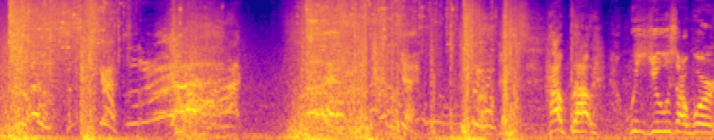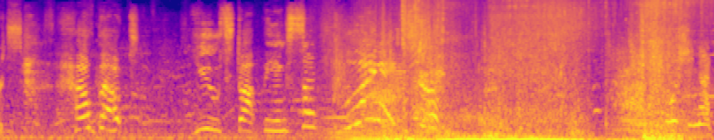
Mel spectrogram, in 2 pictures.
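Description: Heavy blows thud and debris crashes during a fight.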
